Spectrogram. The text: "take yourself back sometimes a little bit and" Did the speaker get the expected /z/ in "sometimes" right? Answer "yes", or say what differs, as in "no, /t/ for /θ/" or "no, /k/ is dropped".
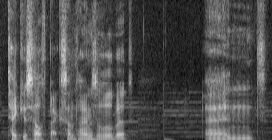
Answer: yes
